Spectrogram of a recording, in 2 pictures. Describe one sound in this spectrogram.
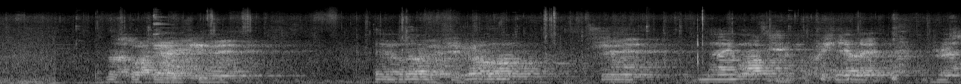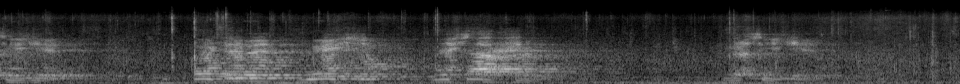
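An elderly man speaks steadily through a microphone, with pauses.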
